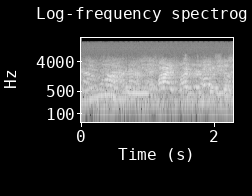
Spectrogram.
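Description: Voices chattering: several people talking, the speech overlapping and not clearly picked out.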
